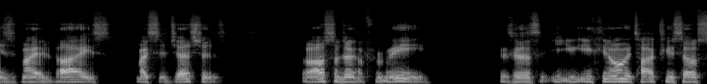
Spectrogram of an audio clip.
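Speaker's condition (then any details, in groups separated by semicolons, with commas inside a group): Multiple system atrophy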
